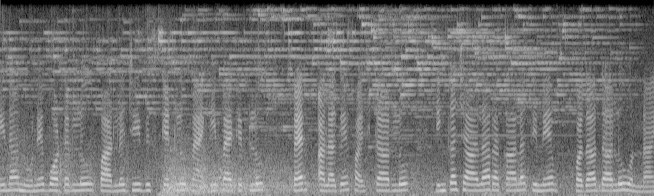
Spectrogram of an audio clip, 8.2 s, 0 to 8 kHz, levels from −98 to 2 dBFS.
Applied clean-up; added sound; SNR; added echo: none; Wind chime + Thunder / Rain; 5 dB; none.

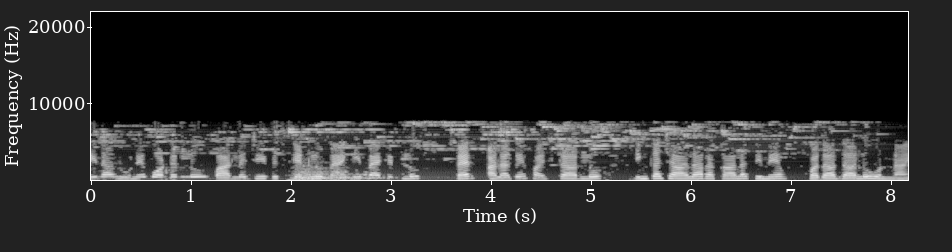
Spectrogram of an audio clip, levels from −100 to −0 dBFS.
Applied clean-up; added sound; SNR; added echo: classical method spectral subtraction.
